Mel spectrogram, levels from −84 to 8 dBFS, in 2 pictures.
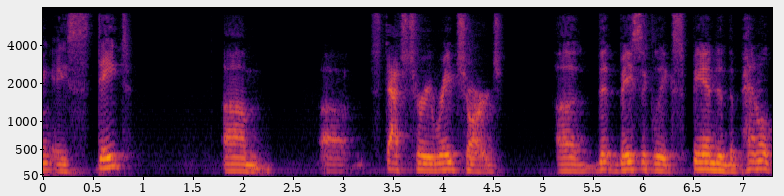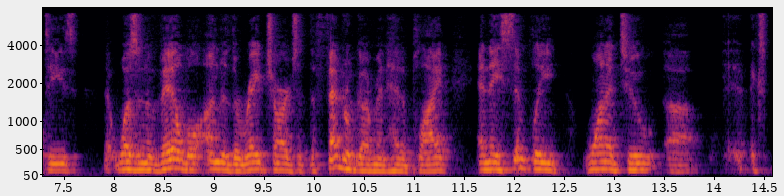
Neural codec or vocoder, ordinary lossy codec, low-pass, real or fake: codec, 16 kHz, 0.4 kbps, LongCat-Audio-Codec; MP3, 48 kbps; 7.2 kHz; fake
